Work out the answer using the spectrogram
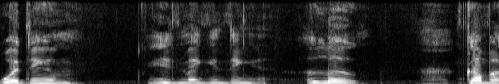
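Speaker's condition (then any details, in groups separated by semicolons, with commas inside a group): Multiple sclerosis; affects left side and voice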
